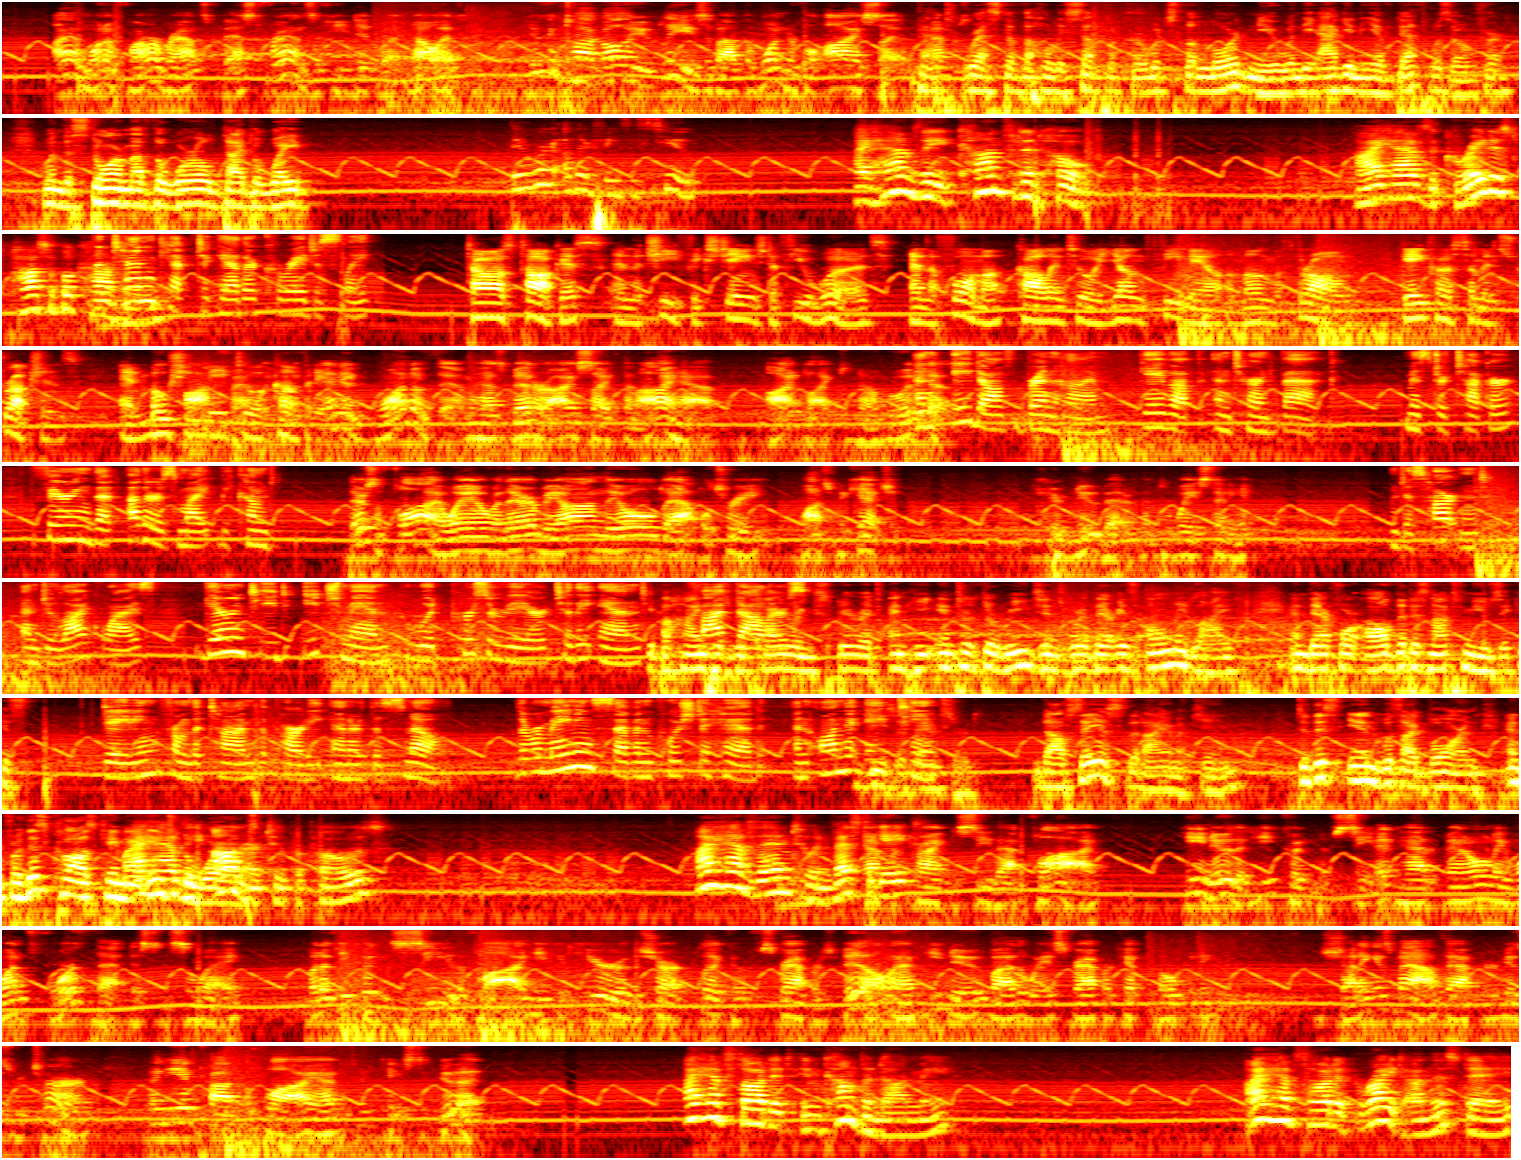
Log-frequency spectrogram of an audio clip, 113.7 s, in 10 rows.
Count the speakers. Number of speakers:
6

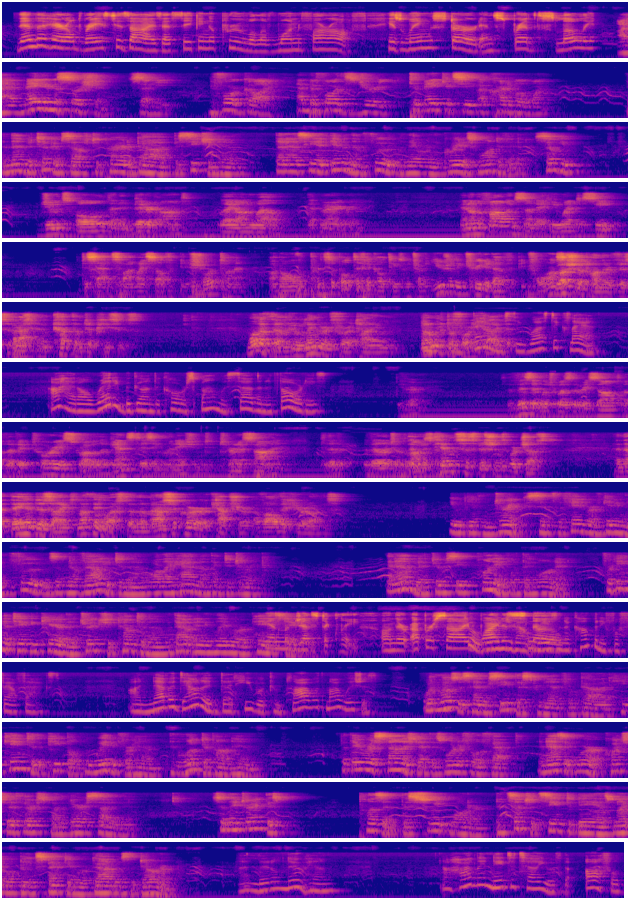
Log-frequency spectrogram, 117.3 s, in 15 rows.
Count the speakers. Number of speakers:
7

